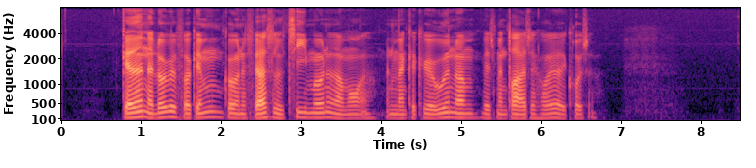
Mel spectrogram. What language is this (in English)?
Danish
